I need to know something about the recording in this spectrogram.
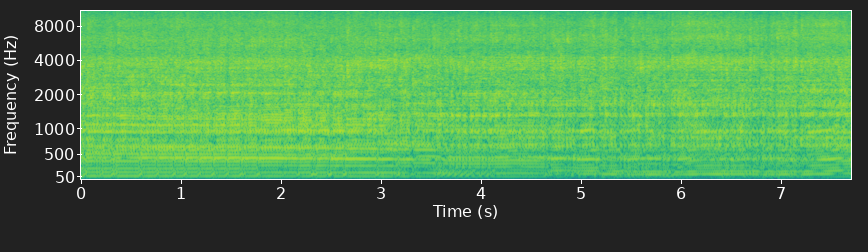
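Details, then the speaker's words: Bridgeport-ported rotary engine, naturally hard to start, idling to reach operating temperature: loud, choppy, brapping idle that stays rhythmic and even; running as it should once the starting procedure was worked out. "all right boys so it looks like we cracked the code right we got the right recipe to get this thing running now we figured out how to get the thing started"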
